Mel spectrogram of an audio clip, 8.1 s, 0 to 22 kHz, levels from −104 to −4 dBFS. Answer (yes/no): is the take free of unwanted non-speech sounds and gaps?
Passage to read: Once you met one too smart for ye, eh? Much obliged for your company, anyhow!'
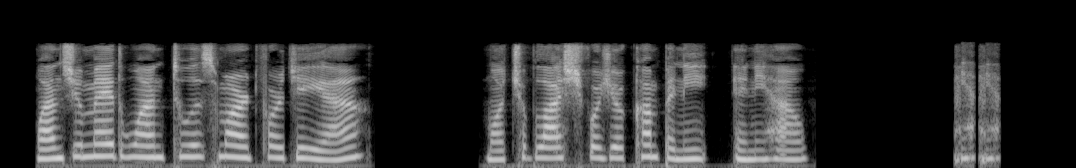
no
